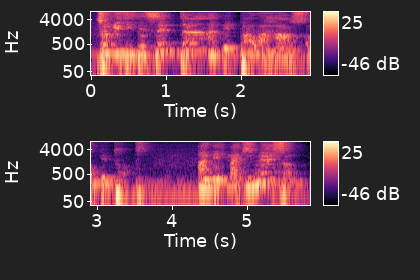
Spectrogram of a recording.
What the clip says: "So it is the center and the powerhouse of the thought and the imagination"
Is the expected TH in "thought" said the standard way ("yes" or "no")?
no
